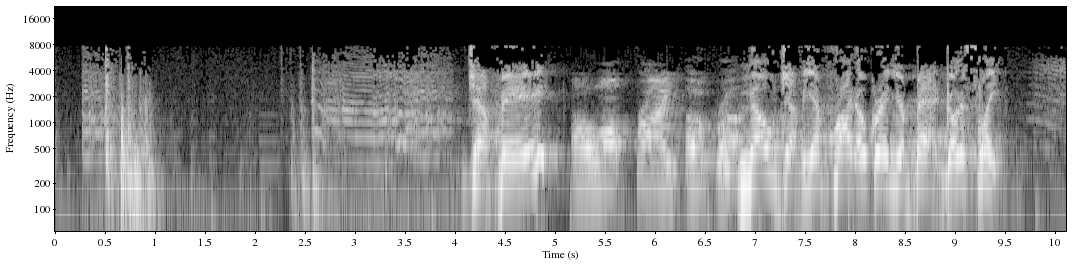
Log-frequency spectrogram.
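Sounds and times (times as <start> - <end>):
door creaking and squeaking as it swings: 0.0 - 1.2, 2.2 - 4.2, 9.6 - 10.1
speech: 4.2 - 9.6.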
